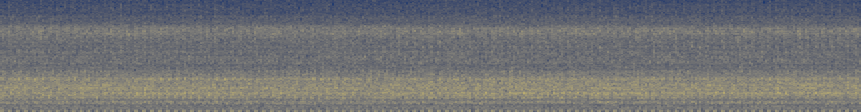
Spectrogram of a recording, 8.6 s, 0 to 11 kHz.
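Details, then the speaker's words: Honda Scoopy eSP scooter, idle raised to a stable 1600 rpm via the throttle body air screw to fix non-working idling stop; even quick putter, no knocks or hunting; normal idle after adjustment. "Hai putaran stasioner nya sudah stabil di angka 1600 Sekarang kita coba lagi buat Jalan Apakah sudah bisa berfungsi idling stop nya"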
